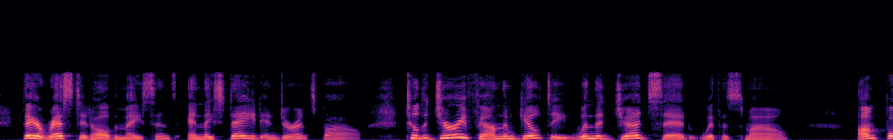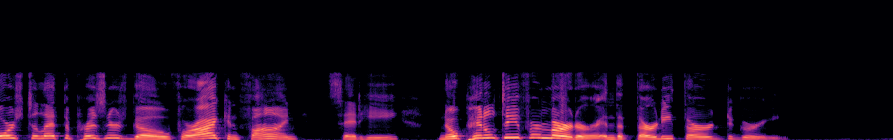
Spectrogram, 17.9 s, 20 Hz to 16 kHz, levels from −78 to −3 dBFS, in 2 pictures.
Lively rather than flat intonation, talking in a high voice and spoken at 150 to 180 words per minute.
Yes: wide, 7.1 semitones; high, 230 Hz; average, 155 wpm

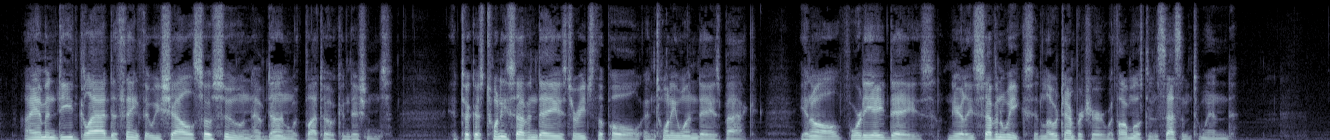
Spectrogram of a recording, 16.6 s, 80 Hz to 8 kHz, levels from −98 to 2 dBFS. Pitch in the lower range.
Yes: low, 110 Hz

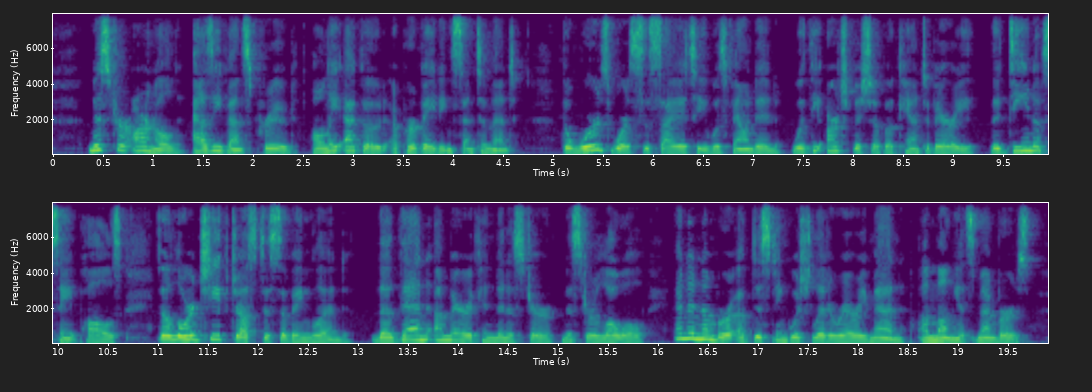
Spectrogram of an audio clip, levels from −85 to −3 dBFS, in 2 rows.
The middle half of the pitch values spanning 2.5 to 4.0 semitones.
No: average, 4.6 semitones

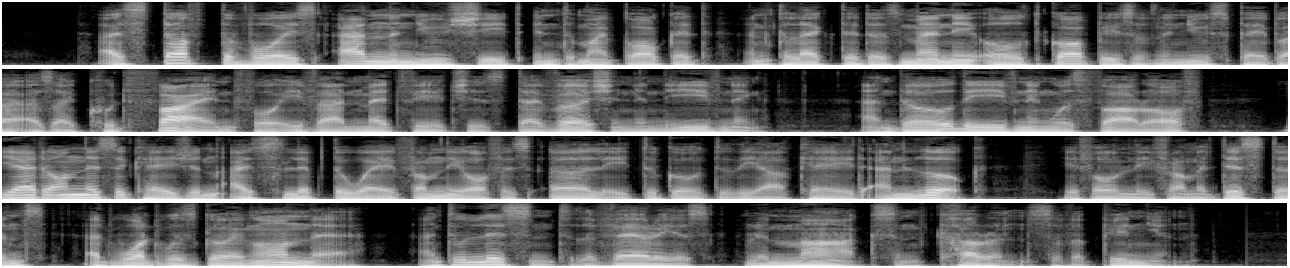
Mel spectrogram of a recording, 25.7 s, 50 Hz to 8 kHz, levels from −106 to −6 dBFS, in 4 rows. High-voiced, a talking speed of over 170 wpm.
No: very low, 90 Hz; average, 180 wpm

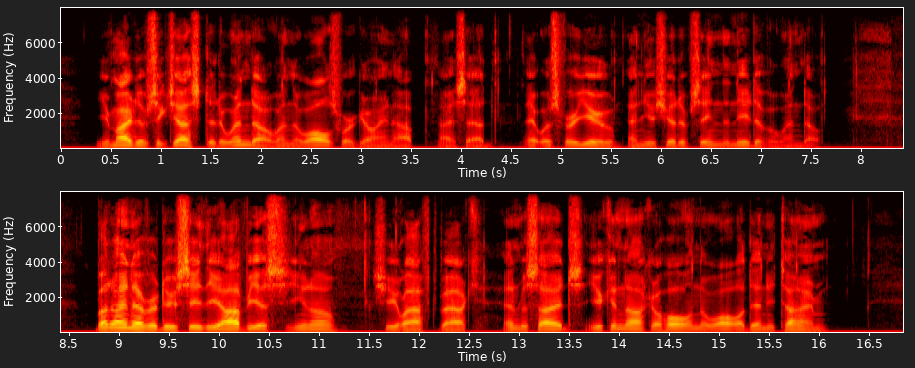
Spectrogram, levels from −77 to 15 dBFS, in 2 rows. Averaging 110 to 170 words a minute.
No: average, 190 wpm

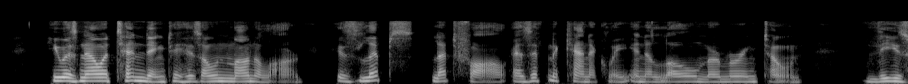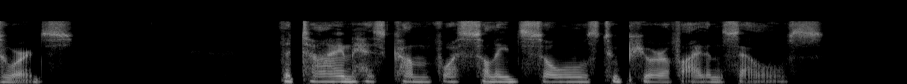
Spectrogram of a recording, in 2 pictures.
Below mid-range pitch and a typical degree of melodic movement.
Yes: low, 125 Hz; average, 3.7 semitones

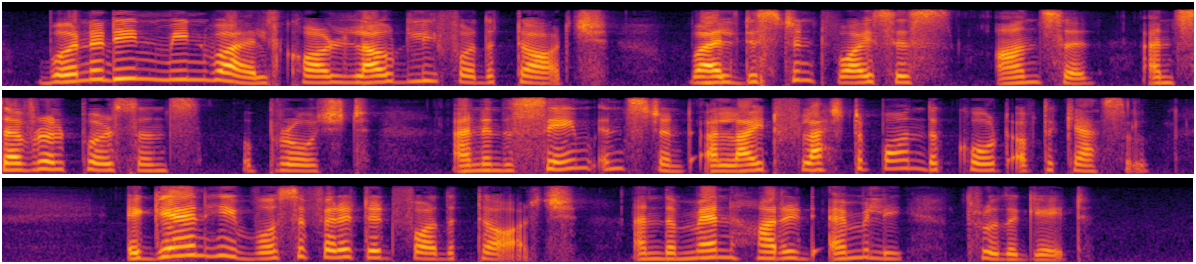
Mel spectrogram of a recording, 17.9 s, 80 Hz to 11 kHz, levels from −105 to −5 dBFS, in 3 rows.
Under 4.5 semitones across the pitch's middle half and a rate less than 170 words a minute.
Yes: average, 3.8 semitones; average, 145 wpm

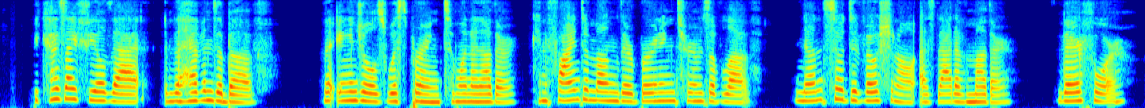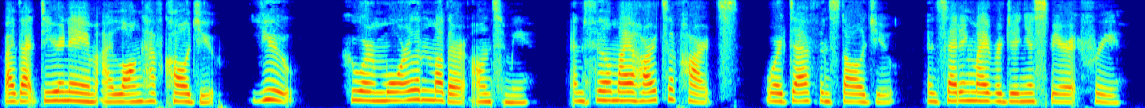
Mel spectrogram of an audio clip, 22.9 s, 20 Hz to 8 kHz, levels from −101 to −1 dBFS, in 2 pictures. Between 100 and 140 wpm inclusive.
No: average, 165 wpm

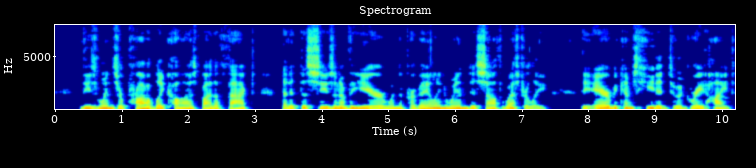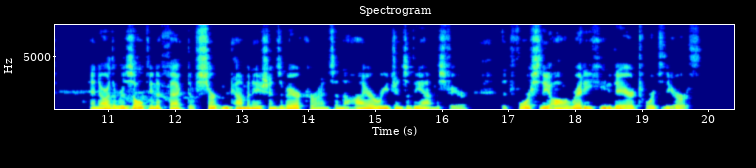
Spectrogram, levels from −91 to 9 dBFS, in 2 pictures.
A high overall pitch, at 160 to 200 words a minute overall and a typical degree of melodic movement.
No: low, 105 Hz; average, 165 wpm; average, 3.9 semitones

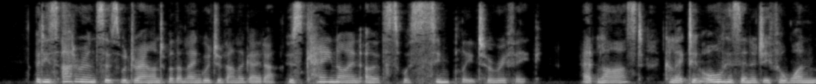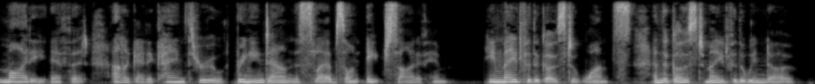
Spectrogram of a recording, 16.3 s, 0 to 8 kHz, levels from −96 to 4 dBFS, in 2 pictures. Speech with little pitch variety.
Yes: narrow, 2.2 semitones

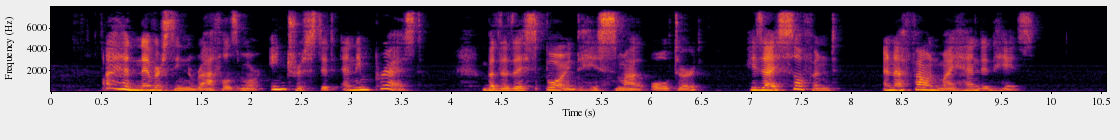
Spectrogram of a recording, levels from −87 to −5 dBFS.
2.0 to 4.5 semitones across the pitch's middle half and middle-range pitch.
No: average, 5.0 semitones; medium, 170 Hz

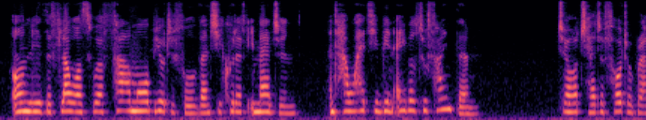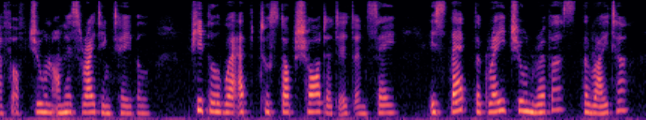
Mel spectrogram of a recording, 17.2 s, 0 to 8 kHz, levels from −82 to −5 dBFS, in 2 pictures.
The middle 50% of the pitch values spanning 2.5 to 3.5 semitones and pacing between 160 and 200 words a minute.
Yes: average, 2.8 semitones; average, 170 wpm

